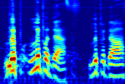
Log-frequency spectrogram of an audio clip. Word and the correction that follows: Lapidoth: something like that. Lapidoth.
